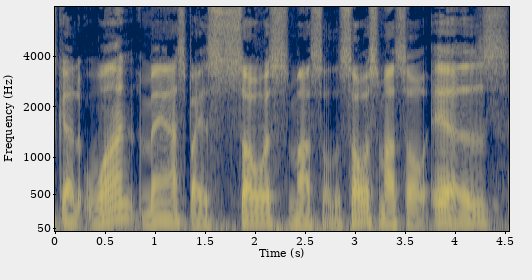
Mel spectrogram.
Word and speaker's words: psoas: s o a s now why is there a p there I don't know well the p is silent right yeah now when I was a kid we used to say the p is silent like in swimming so it's psoas muscle so he's got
